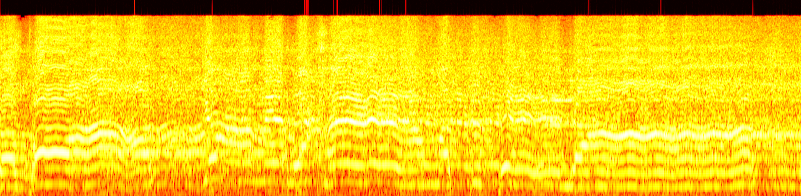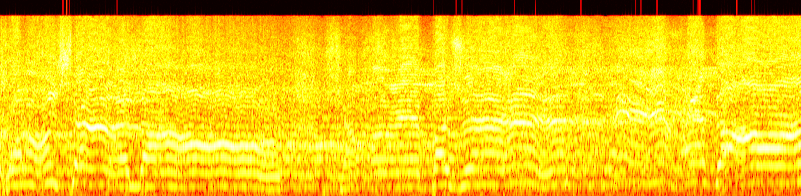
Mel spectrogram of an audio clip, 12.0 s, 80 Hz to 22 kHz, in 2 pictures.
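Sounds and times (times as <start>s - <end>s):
man chanting through loudspeaker: 0.0s - 12.0s.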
